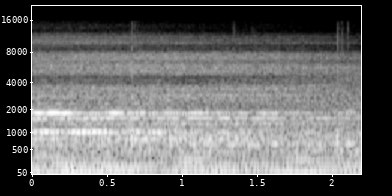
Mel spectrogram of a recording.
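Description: Suspenseful background music: sustained low drone tones under a dense hissing layer.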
